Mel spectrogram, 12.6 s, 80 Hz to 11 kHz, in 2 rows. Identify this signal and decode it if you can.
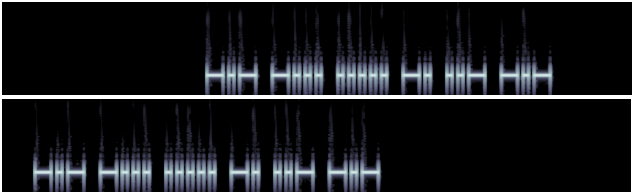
Morse code, heard as a keyed tone, about 21 wpm, 700 Hz. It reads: KB5NUK KB5NUK
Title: USA Call Signs - 6 Characters - Repeated 2x - 22wpm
